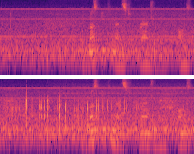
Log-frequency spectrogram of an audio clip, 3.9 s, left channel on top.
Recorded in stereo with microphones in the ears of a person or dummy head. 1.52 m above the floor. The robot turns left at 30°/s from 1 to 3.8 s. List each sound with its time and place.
1.6 s a man speaking: 90° left, 1.4 m; by 3.8 s 25° left, 1.4 m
